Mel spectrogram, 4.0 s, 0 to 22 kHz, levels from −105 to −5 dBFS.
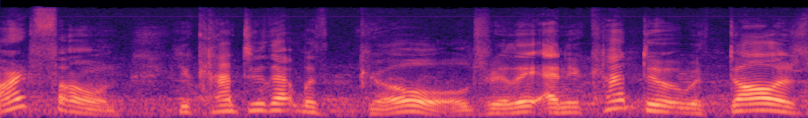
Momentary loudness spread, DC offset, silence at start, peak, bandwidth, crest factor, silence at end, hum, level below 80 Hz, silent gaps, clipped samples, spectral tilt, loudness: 10 LU; under 0.1%; 0 s; -10 dBFS; 17.5 kHz; 18 dB; 0 s; none; -64 dBFS; none; under 0.1%; -5.5 dB/octave; -29 LUFS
